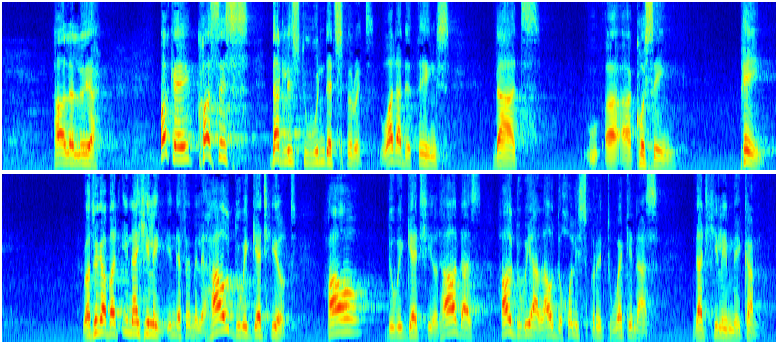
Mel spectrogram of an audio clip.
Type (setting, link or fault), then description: setting, large echoing room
